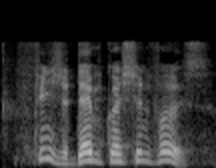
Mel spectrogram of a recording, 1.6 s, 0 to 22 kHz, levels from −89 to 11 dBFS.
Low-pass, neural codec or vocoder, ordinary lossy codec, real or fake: none; codec, 16 kHz, 16 kbps, FreqCodec, smaller model; none; fake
